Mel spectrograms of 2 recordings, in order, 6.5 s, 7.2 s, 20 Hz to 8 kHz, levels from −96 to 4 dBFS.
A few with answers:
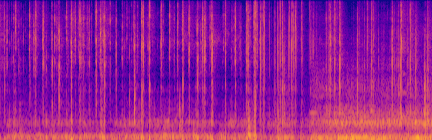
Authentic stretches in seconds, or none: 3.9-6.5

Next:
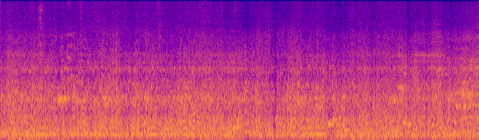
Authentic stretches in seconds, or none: 0.0-0.6; 3.0-4.0; 4.9-7.2

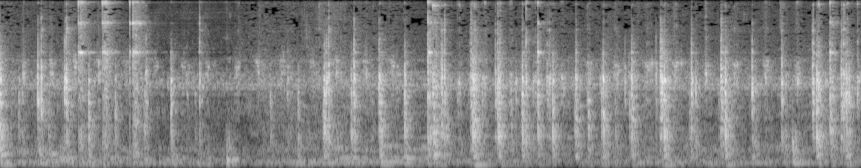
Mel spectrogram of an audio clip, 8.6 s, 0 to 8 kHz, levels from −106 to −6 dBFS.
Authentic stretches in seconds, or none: 0.0-1.3; 2.4-8.6

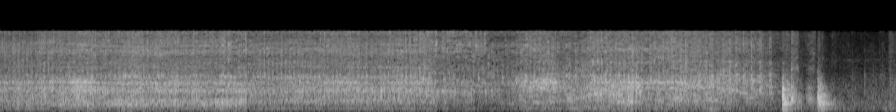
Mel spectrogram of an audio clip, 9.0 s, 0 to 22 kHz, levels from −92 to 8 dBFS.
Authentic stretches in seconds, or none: 0.0-2.1; 2.6-4.3; 5.5-6.0; 6.8-9.0

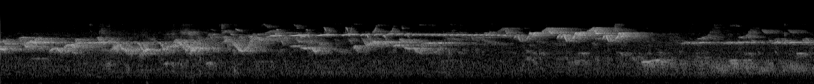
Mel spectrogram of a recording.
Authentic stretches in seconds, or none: 0.0-1.0; 2.0-8.1

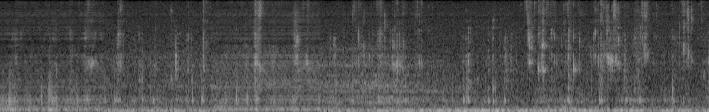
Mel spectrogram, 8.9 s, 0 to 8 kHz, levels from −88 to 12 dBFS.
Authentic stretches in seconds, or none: 1.3-2.7; 4.0-8.9

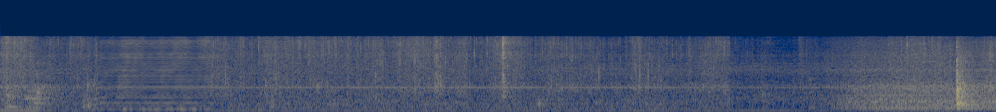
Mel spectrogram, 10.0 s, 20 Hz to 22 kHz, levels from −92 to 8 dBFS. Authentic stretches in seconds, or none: 0.0-1.0; 2.1-10.0

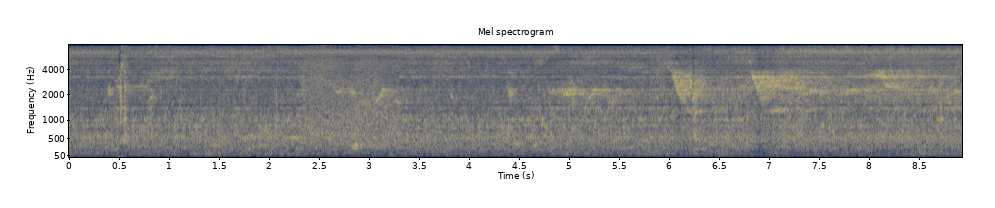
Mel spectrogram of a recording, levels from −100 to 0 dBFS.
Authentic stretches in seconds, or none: 2.4-3.3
